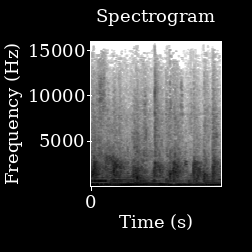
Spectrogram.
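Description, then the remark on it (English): A crowd of people claps steadily, a dense, continuous patter of many hands over a sustained musical tone that holds underneath throughout. “Just right now, just keep on clapping.”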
